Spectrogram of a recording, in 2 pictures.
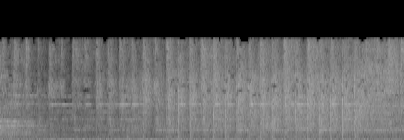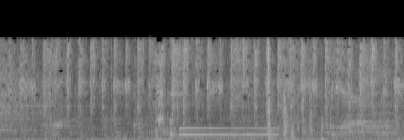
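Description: Background music over a tow truck's engine running as it manoeuvres up to a van to hook it. Past the middle, a single steady high beep lasts about a second.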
